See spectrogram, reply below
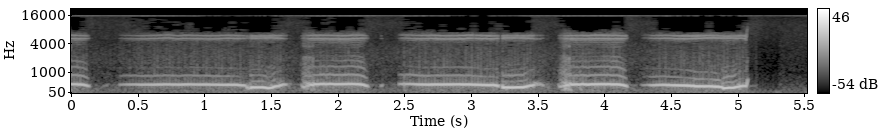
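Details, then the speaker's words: Teaching recording on respiratory examination: loud, high-pitched crowing sounds with each breath, about four cycles in five seconds, from upper airway obstruction: mainly inspiratory laryngeal stridor. "otro estor seco característico es el de la obstrucción de la vía aérea alta conocido como estridor laringo"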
